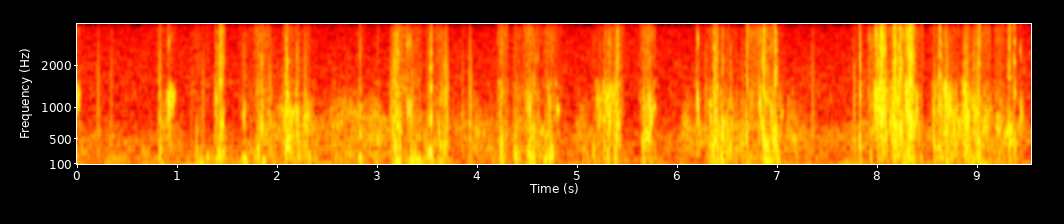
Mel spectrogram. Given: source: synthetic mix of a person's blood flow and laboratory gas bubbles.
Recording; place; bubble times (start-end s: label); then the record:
Doppler ultrasound of blood flow; subclavian vein
0.00-0.04 s: bubbles
0.79-0.99 s: bubbles
1.16-1.23 s: bubbles
1.27-1.33 s: bubbles
1.36-1.50 s: bubbles
1.61-1.92 s: bubbles
2.04-2.42 s: bubbles
2.79-2.88 s: bubbles
2.98-3.04 s: bubbles
3.12-3.70 s: bubbles
4.19-4.85 s: bubbles
5.14-5.47 s: bubbles
5.62-5.79 s: bubbles
6.17-6.25 s: bubbles
6.29-7.06 s: bubbles
7.78-8.46 s: bubbles
8.50-9.47 s: bubbles
From the record:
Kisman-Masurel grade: 342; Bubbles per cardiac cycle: rolling drumbeat, 9 or more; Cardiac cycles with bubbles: 100%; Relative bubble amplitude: moderate (0.250 to 0.450); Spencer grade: 3 (all of the cardiac periods contain showers or single bubble signals, but not dominating or overriding the cardiac motion signals); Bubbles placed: anywhere in the cardiac cycle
